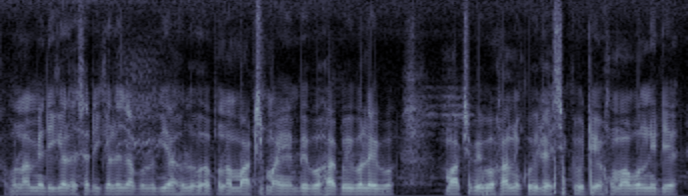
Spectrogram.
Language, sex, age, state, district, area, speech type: Assamese, male, 30-45, Assam, Majuli, urban, spontaneous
